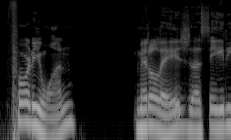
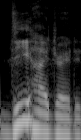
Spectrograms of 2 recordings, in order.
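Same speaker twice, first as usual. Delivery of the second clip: usual speaking voice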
